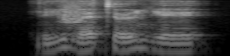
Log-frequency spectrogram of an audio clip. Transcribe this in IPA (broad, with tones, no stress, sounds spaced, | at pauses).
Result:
ɾ i˨˦ v ɛ˨˦ t ɾ ø˨˦ ʎ e˧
